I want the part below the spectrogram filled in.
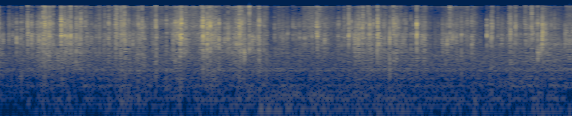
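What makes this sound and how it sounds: An empty printed kraft paper shopping bag with blue print is scratched with long nails, then scrunched up in both hands. Dense, bright crinkling and crackling fills the clip in quick bursts, with almost no low end.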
